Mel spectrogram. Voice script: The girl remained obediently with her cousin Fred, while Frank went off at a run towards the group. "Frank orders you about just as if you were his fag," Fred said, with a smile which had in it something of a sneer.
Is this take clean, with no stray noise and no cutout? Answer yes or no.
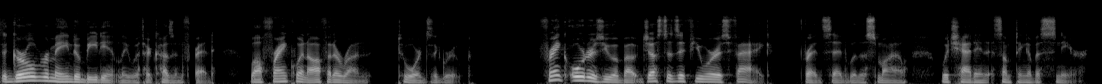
no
